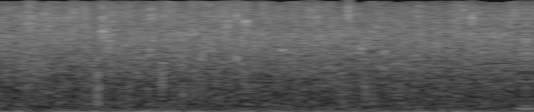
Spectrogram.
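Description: Steady rain pours down on a stormy night, a dense, even hiss of drops pattering on surfaces nearby, continuous and moderately loud with no voices.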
